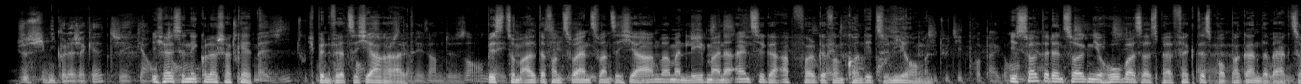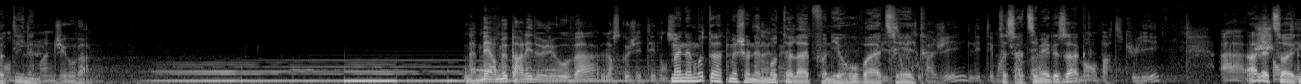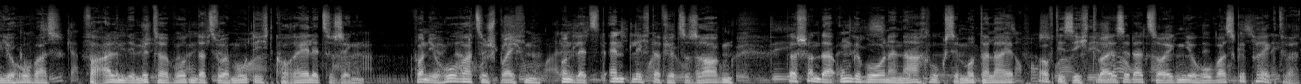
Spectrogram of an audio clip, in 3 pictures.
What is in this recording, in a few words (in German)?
dokumentation; arte; der lange weg hinaus; Muttersprache Deutsch, Deutsch/Schweizerdeutsch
